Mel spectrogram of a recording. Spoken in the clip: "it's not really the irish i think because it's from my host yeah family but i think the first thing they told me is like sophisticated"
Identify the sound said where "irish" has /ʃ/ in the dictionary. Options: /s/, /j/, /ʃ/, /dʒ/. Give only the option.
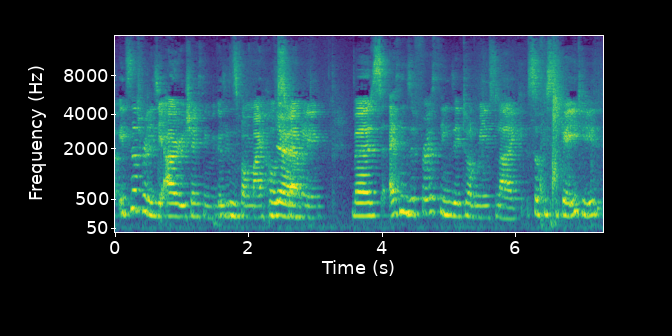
/ʃ/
